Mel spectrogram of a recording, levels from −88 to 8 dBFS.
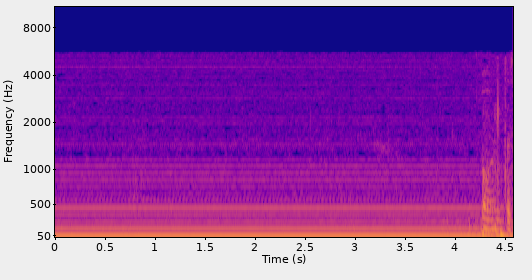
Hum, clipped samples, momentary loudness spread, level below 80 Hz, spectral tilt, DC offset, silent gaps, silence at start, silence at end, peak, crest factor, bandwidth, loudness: none; under 0.1%; 2 LU; -26 dBFS; -11 dB/octave; under 0.1%; none; 0 s; 0 s; -10 dBFS; 16 dB; 5.8 kHz; -29 LUFS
